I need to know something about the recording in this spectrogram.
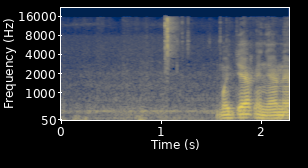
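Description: Metal locking pliers click as their jaws are opened and closed.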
